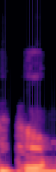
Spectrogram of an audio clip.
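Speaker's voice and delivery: coupon as slow "koo-PAWN"; preferred pronunciation. Shown as a demonstration. Teacher summing up coupon, preferred pronunciation. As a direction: draw out the second syllable of coupon. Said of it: "So it's called coupon".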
